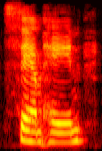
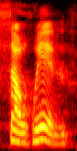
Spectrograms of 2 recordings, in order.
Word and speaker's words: Samhain: It is believed to have originated as part of Samhain, which is spelled Samhain, and up until like 2 days ago I thought was pronounced Samhain. It's not. It's Samhain. – Samhain. – Samhain. Irish spelling.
